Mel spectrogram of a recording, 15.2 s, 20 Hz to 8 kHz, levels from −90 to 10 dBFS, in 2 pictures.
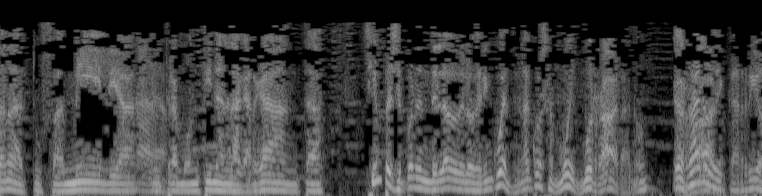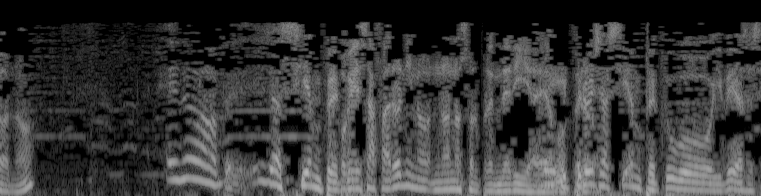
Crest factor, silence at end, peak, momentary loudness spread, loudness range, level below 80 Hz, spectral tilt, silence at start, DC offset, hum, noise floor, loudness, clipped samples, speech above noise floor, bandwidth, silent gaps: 16 dB; 0 s; -12 dBFS; 7 LU; 4 LU; -46 dBFS; -10 dB/octave; 0 s; under 0.1%; none; -57 dBFS; -29 LUFS; under 0.1%; 29 dB; 5.8 kHz; none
